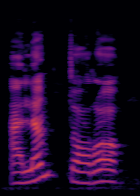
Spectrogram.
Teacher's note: را کو تو موٹا پڑھنا ہے کیونکہ را کے اوپر زبر آ گئی ہے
